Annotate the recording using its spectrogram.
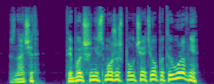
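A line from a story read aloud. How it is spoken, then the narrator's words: Incredulous breath. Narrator (Russian): неверяще выдохнул друг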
